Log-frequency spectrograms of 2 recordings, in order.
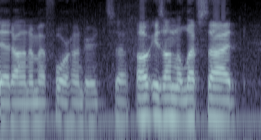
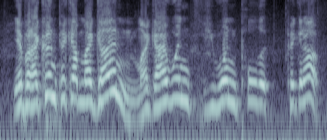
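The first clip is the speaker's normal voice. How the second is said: frustrated; 9 semitones higher, 6 dB louder than usual. Real, not acted. Complains gun wouldn't come out.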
